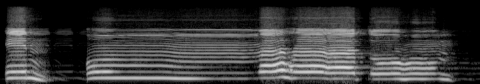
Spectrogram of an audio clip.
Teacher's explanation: आगे हरूफ हल्की में से हमजा आ गया, हम इजहार करके पढ़ेंगे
